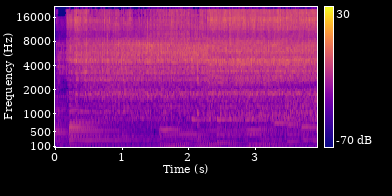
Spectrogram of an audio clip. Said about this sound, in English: I'm gonna start by lightly sauteing the onions and garlic.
